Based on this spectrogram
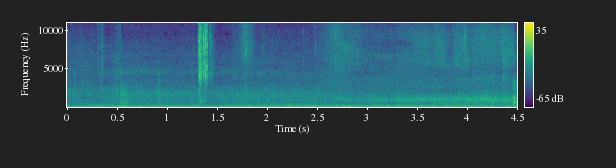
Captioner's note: snapping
